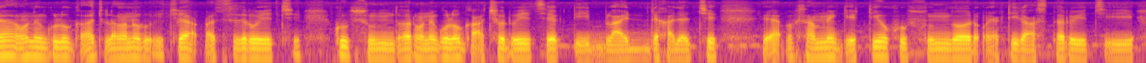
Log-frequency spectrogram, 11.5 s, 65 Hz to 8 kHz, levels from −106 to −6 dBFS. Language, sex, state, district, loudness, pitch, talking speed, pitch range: Bengali, male, West Bengal, Dakshin Dinajpur, -17 LUFS, 100 Hz, 150 wpm, 95-105 Hz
